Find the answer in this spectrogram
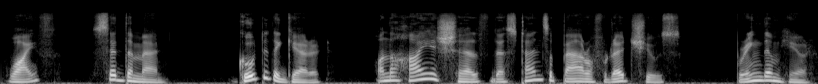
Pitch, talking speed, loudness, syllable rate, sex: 145 Hz, 155 wpm, -18 LUFS, 4.3 syllables/s, male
